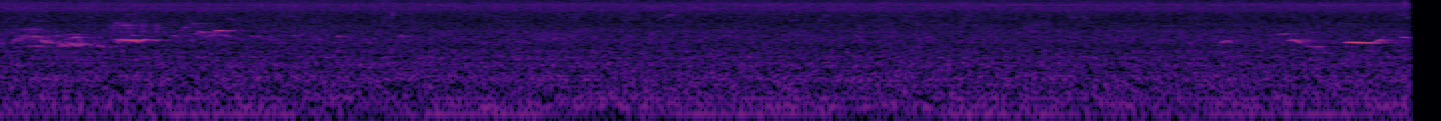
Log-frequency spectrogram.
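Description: A stream rushes steadily over rocks.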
